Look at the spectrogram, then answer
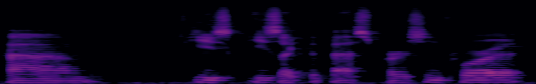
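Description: A man's voice: fairly low pitch, level tone, moderate pace, a bit bright. A young man co-hosting a podcast, chatting casually about a video game while playing, rambling with lots of fillers and swearing. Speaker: podcast co-host.

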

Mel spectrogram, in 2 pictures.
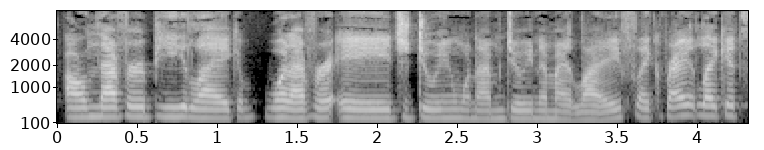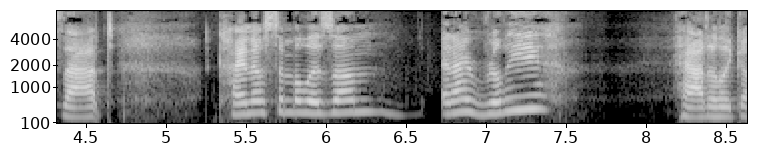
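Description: Podcast host, woman, mid-20s, chatty and candid, clear smooth tone, dry close mic. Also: medium pitch, fairly bright tone, dry recording. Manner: chatty, frank, fillers like "like" and "you guys". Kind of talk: casual solo podcast monologue.

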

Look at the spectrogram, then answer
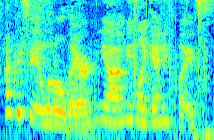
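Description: A woman's voice: high-pitched, very fast, fairly bright tone, slight background noise. A woman co-hosting a casual podcast, making dry, wry remarks. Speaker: podcast co-host. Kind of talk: casual chat.

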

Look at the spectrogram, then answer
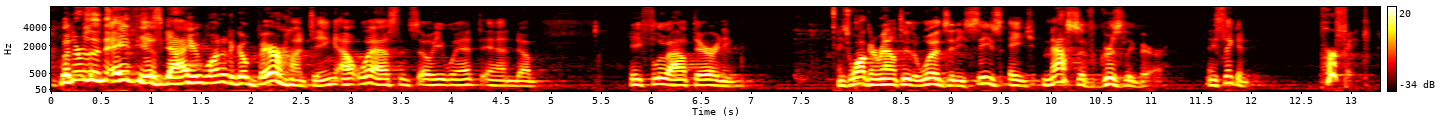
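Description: A man's voice: fairly high pitch, lively intonation, moderate pace, darkish tone. Conversational male pastor in echoing hall. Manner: conversational, repeats words, storytelling. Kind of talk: sermon. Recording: long hall reverb.

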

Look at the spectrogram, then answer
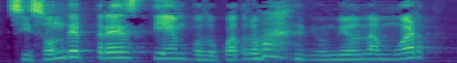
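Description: A man's voice: high voice, moderate pace. A young man with a Mexican Spanish accent preaching a sermon as pastor, joking and calling on the congregation to answer him. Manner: lively, joking preacher who calls for congregation responses.

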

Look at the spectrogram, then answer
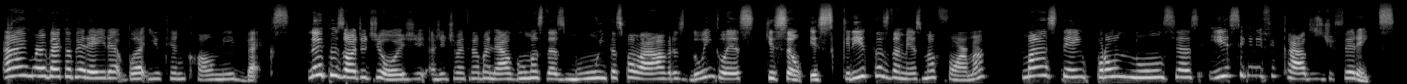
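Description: A Brazilian woman with a high, bright-pitched voice teaches English pronunciation on a podcast. She sounds upbeat and encouraging and slows down to model each English word. The recording is dry and close to the mic. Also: animated, dry recording. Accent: Brazilian Portuguese.

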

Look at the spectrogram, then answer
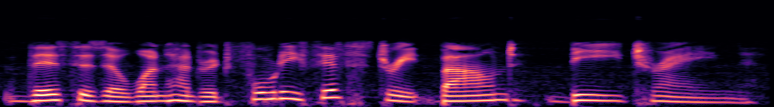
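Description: A woman gives scripted train announcements in a low, slow voice. The phrases sound stitched together from separate recorded pieces. The recording is muffled, with faint noise. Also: animated.

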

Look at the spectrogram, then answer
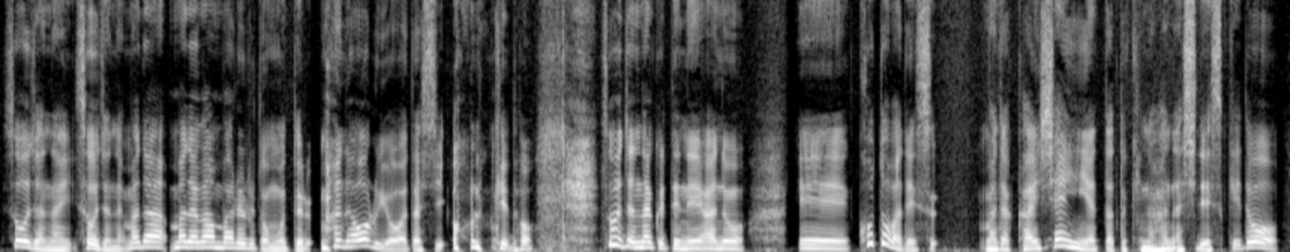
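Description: A woman in her sixties with a Kansai accent hosting a casual solo talk show from her home closet, chatty and quick to laugh at herself. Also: on the low side, sing-song, no room sound. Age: 60s. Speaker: podcast host.

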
